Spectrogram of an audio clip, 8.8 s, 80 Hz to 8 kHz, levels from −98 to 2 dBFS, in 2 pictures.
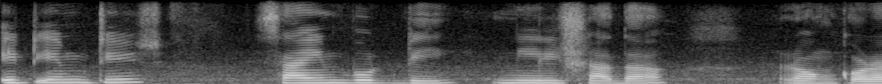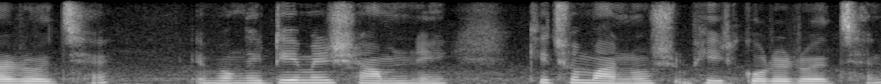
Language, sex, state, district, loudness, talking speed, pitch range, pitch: Bengali, female, West Bengal, Jhargram, -24 LUFS, 135 wpm, 205-245 Hz, 220 Hz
